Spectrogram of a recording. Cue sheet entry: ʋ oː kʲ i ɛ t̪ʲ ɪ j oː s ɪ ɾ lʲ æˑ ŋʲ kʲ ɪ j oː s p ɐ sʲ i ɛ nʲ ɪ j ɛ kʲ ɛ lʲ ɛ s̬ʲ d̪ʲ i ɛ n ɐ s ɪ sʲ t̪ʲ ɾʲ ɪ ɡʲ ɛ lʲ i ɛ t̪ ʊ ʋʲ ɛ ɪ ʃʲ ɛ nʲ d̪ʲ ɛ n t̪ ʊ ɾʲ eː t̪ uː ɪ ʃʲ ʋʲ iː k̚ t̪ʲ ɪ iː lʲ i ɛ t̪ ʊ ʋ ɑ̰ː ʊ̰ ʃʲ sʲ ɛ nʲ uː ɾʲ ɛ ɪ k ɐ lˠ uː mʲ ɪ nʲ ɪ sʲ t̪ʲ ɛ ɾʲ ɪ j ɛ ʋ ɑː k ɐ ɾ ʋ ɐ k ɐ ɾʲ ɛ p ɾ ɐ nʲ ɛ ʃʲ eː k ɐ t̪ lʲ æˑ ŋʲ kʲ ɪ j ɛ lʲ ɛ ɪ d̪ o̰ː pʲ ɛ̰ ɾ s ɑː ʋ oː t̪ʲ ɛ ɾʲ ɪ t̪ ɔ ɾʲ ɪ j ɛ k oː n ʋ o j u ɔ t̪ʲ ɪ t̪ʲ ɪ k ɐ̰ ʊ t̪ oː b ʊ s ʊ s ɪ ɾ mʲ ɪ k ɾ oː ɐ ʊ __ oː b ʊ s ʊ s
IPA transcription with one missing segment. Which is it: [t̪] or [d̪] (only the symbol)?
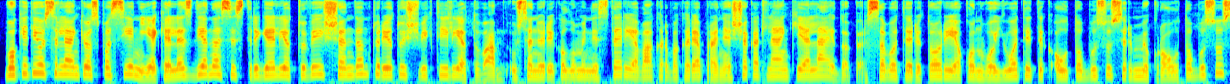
t̪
